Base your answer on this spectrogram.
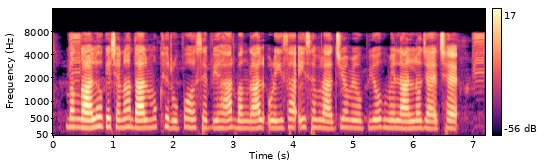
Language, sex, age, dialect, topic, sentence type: Maithili, female, 18-24, Angika, agriculture, statement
